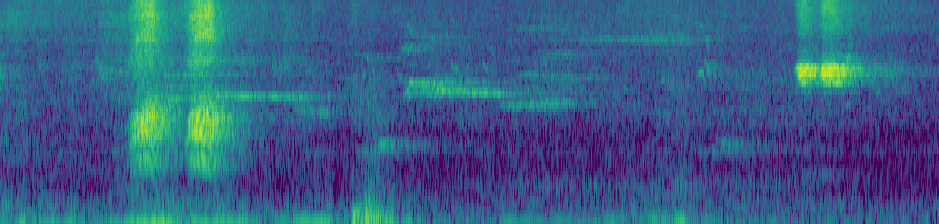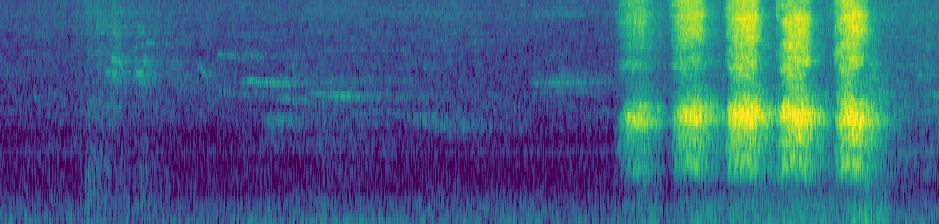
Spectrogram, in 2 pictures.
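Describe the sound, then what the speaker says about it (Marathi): A crow caws twice early on, then after a long quiet stretch lets out a quick run of five loud, harsh caws close by. "कावळा येऊन बसला रे"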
